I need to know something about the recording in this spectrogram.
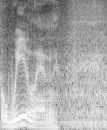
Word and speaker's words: Whalen: Other than mispronouncing the Whalen family name, it's pronounced Whelan.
